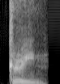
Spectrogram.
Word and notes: careen: Indian

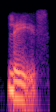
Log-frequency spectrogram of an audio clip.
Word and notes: lees: Indian

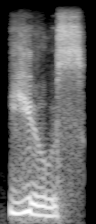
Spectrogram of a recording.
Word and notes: use: Indian

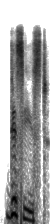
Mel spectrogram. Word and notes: deceased: Indian

